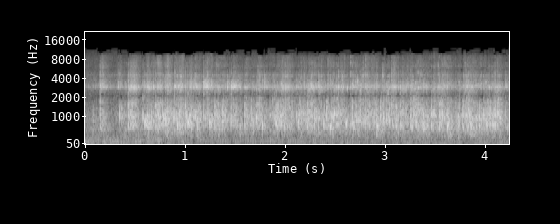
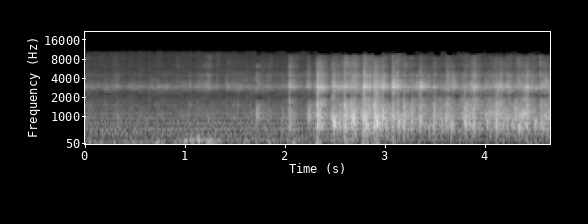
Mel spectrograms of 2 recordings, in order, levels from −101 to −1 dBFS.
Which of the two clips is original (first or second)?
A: first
